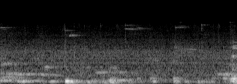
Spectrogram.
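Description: Typing on a computer keyboard: a run of irregular, dull low thumps from the keys, with a few sharper taps.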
